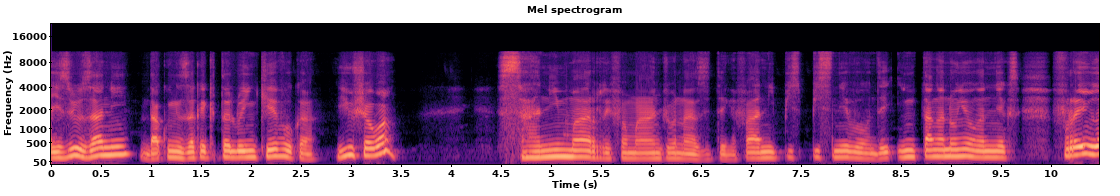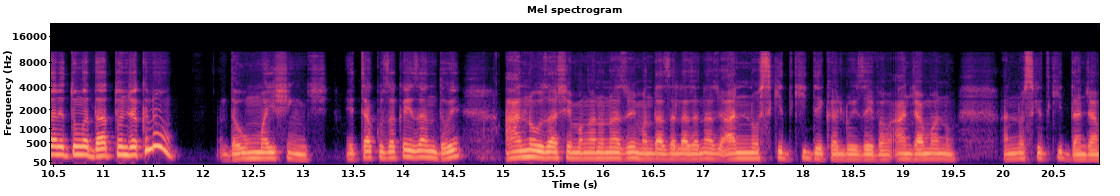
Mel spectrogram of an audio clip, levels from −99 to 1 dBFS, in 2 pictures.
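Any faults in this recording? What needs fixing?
4-bit ADPCM compression runs throughout the clip: a gritty hiss rides on every loud stretch of the speech, rising and falling with the level, and nothing is heard above 10.6 kHz, which points to a 4-bit stream near 89 kbps. Each sample is coded as a coarse step from a prediction, and that rounding error becomes noise that tracks the signal. To prevent it, export from the original source as PCM or with a modern higher-quality codec instead of ADPCM.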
